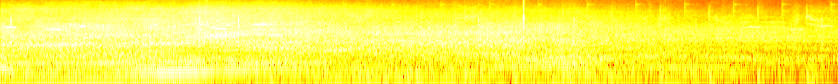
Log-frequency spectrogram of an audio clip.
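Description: A car driving past along the street, engine and tyre noise loudest about two seconds in, then fading away.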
